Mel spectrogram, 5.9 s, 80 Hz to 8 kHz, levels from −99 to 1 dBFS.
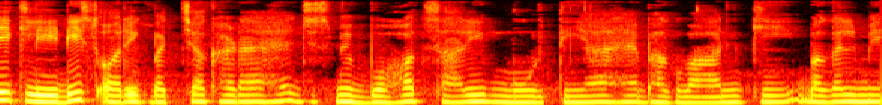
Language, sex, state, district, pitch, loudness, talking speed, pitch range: Hindi, female, Bihar, West Champaran, 180 Hz, -18 LUFS, 175 wpm, 170-185 Hz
